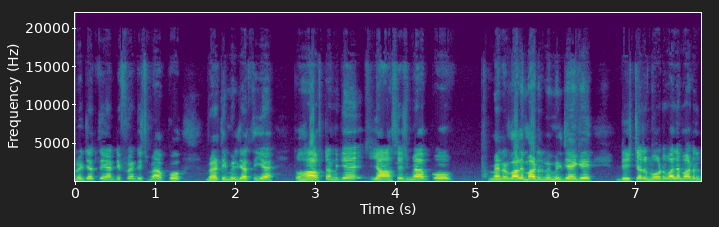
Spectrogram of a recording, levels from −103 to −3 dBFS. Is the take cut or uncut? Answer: uncut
